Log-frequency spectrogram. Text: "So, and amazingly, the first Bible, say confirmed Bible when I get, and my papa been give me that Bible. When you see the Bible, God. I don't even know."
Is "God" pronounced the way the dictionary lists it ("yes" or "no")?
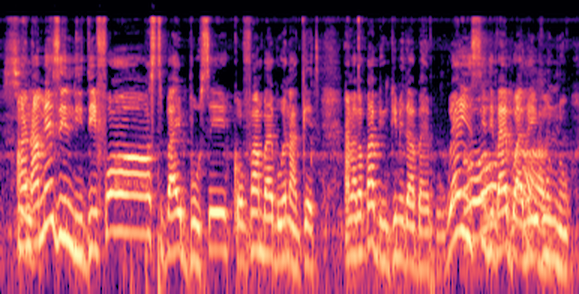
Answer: no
